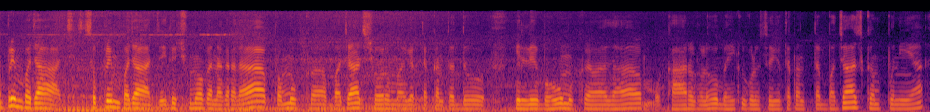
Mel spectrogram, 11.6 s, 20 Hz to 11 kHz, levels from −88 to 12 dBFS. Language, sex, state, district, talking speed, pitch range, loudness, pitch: Kannada, male, Karnataka, Shimoga, 110 wpm, 120-140 Hz, -19 LUFS, 125 Hz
